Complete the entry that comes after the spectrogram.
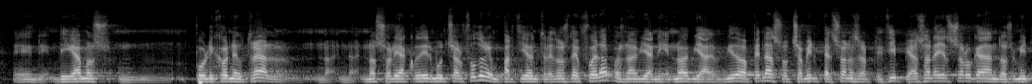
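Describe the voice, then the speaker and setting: Speaking with a Madrid accent at a fairly quick pace, a man of medium pitch keeps his intonation fairly even over noticeable background noise. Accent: central Spanish (Madrid). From Madrid, Spain. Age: 70s. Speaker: sports journalist. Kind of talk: public talk panel with audience. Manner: halting with repetitions.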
